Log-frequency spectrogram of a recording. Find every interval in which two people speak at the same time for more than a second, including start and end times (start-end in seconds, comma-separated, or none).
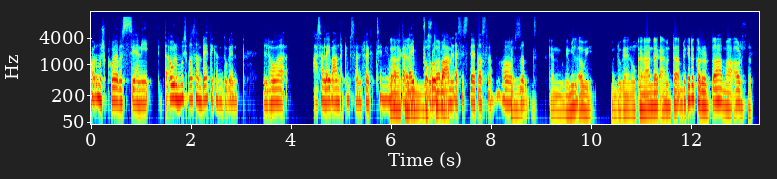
6.0-7.2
